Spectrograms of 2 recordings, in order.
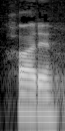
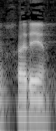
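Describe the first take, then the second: First: Харе said ХА-ре, first syllable stressed. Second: Харе said ха-РЕ, final syllable stressed; stress on last syllable. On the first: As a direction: lean on the А in Харе. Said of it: "ударение иногда ставится на А". (ударение на А: ХА-ре) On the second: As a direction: lean on the Е in Харе. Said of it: "а иногда на Е". (ударение на Е: ха-РЕ) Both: Shown as a demonstration.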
